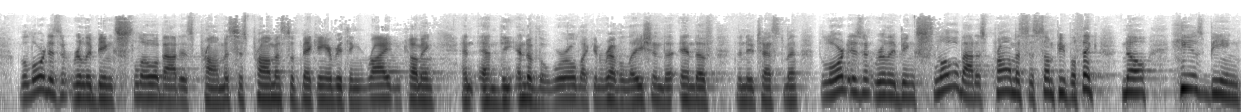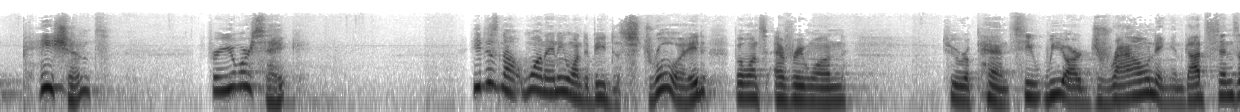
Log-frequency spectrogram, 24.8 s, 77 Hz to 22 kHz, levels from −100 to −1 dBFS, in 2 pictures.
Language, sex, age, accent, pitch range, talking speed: English, male, 40-59, American, 140-185 Hz, 180 wpm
